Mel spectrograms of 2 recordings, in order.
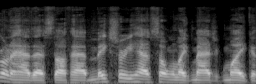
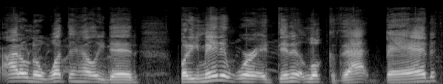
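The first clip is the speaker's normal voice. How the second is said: ordinary delivery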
